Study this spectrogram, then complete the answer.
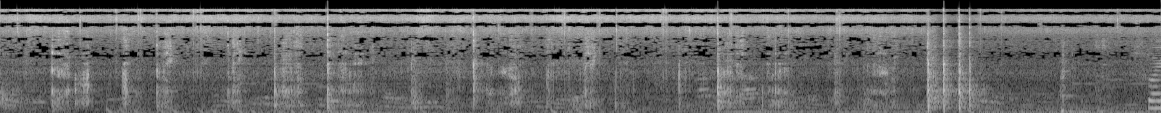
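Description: Onions and pepper stirred and fried in a pan for cheesy corn, with continuous sizzling and frequent sharp scrapes and clinks of a spoon against the pan, close and busy throughout.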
